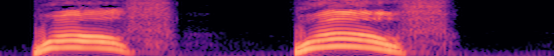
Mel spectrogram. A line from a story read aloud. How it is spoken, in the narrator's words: shouted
